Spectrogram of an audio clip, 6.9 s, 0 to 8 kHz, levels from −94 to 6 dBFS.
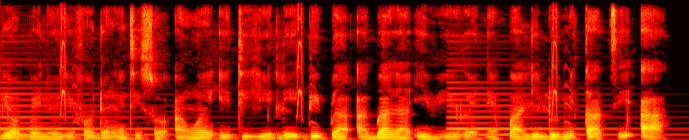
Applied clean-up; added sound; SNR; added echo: none; Squeak + Acoustic guitar; 15 dB; none.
